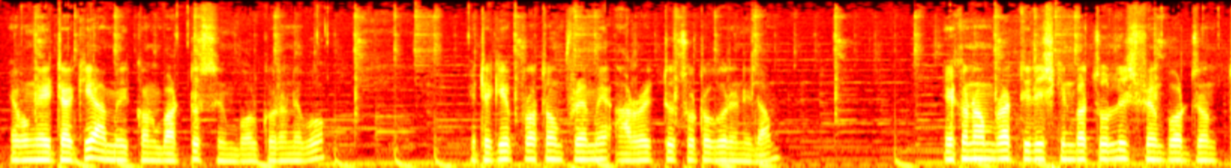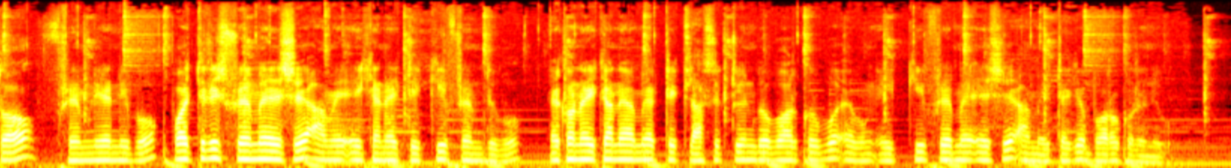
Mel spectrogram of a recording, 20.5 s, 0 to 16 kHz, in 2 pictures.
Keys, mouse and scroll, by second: 1.3 click, 1.9 right click, 3.2 click, 5.2 click, 5.6-14.1 shift+drag, 14.7 right click, 14.9 click, 16.5 right click, 17.5 click.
